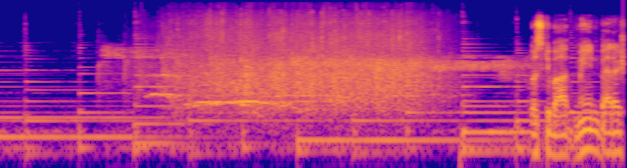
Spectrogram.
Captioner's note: cheers and applause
